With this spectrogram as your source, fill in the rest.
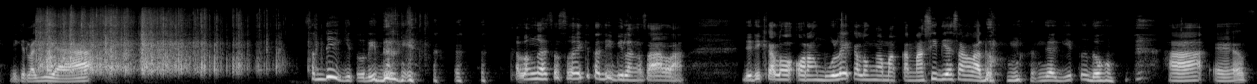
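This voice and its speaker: A young woman talks through a tarot reading in a relaxed, chatty way, fondly addressing her listeners as dear. Her voice has a gravelly, creaky edge at a middling pitch. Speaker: tarot reader. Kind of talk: casual spoken tarot reading.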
